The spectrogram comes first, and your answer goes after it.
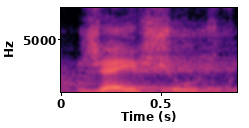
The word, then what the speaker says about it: Rzeszów: It's R-Z-E-S-Z-O-W, but pronounced Rzeszów.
